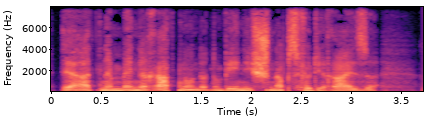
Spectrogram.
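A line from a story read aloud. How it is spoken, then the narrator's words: Dull, muffled voice. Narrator (German): sagte er mit dumpfer Stimme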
